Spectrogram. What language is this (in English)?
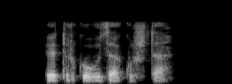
Mari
